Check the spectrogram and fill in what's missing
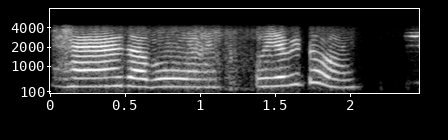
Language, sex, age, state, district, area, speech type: Bengali, female, 18-30, West Bengal, Cooch Behar, rural, conversation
